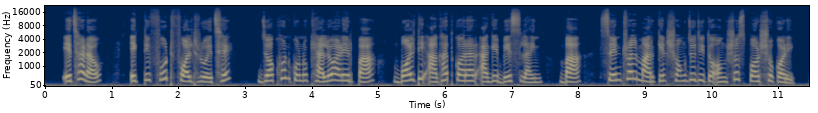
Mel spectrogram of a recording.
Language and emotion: Bengali, neutral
